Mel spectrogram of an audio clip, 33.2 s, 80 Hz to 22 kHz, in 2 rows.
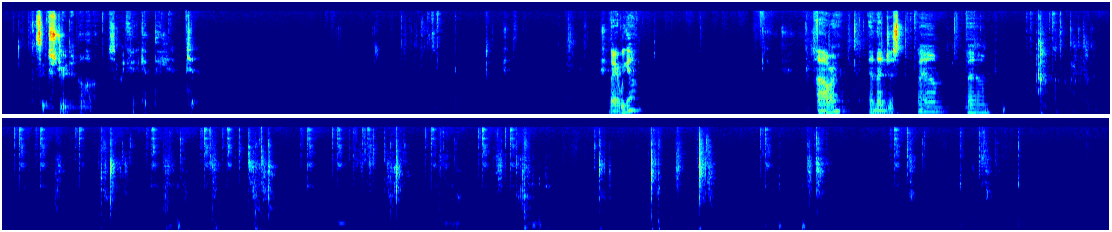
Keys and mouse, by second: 0.3 e, 0.5-3.2 middle drag, 0.6 s, 1.5 g, 3.2-8.3 drag, 6.0 ctrl+r, 12.6 shift+Tab, 13.2 ctrl+r, 13.6-15.1 ctrl+middle drag, 13.9 ctrl+r, 15.1 click, 15.2-16.9 middle drag, 15.3 shift+a, 15.8 g, 16.9 click, 17.0-21.3 middle drag, 17.2 shift+a, 18.0 g, 19.6 shift+a, 20.1 g, 21.3 click, 21.4 middle click, 21.7 shift+a, 21.8 click, 21.9-25.4 middle drag, 22.1 g, 23.8 shift+a, 25.3 KP_1, 25.4-29.1 drag, 26.1 KP_3, 26.8 e, 28.5 g, 29.1 middle click, 29.9 shift+click, 30.0-31.1 shift+middle drag, 31.1 shift+click, 31.2-33.2 middle drag.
